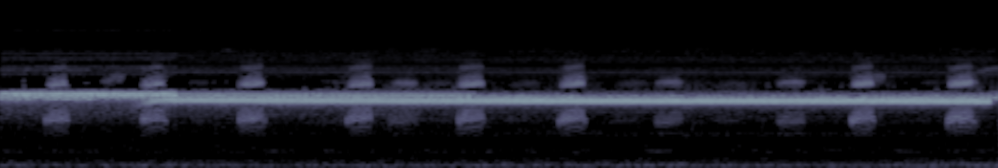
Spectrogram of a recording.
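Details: Southern toads calling in Florida: a moderately distant, continuous high trill runs throughout, overlaid by short, regularly spaced chirping notes repeated roughly every half second to second.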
